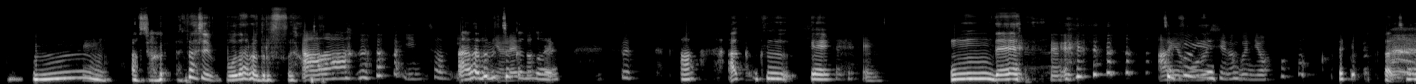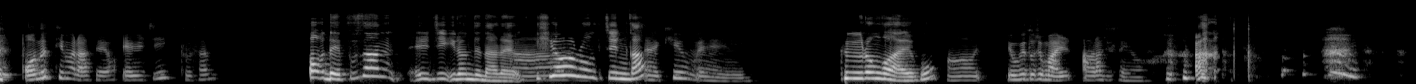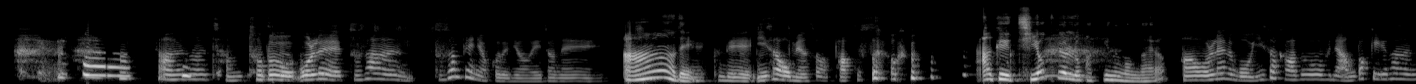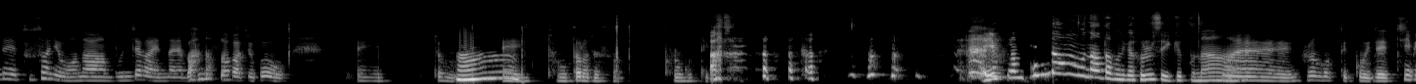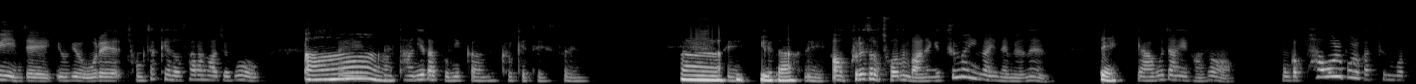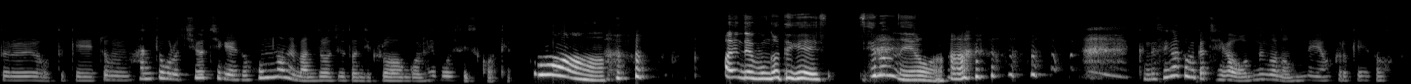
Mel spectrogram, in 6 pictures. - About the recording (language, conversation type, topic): Korean, unstructured, 만약 우리가 투명 인간이 된다면 어떤 장난을 치고 싶으신가요?
- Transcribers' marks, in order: distorted speech; other background noise; laugh; laughing while speaking: "알아들은 척 한 거예요"; unintelligible speech; laugh; laughing while speaking: "네"; laugh; laughing while speaking: "죄송해요"; laughing while speaking: "모르시는군요"; laugh; tapping; laugh; laughing while speaking: "맞아요"; laughing while speaking: "아"; laugh; unintelligible speech; unintelligible speech; laughing while speaking: "바꿨어요"; laugh; laughing while speaking: "많았어 가지고"; laughing while speaking: "아"; laugh; laugh; laugh; laughing while speaking: "아"; laugh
